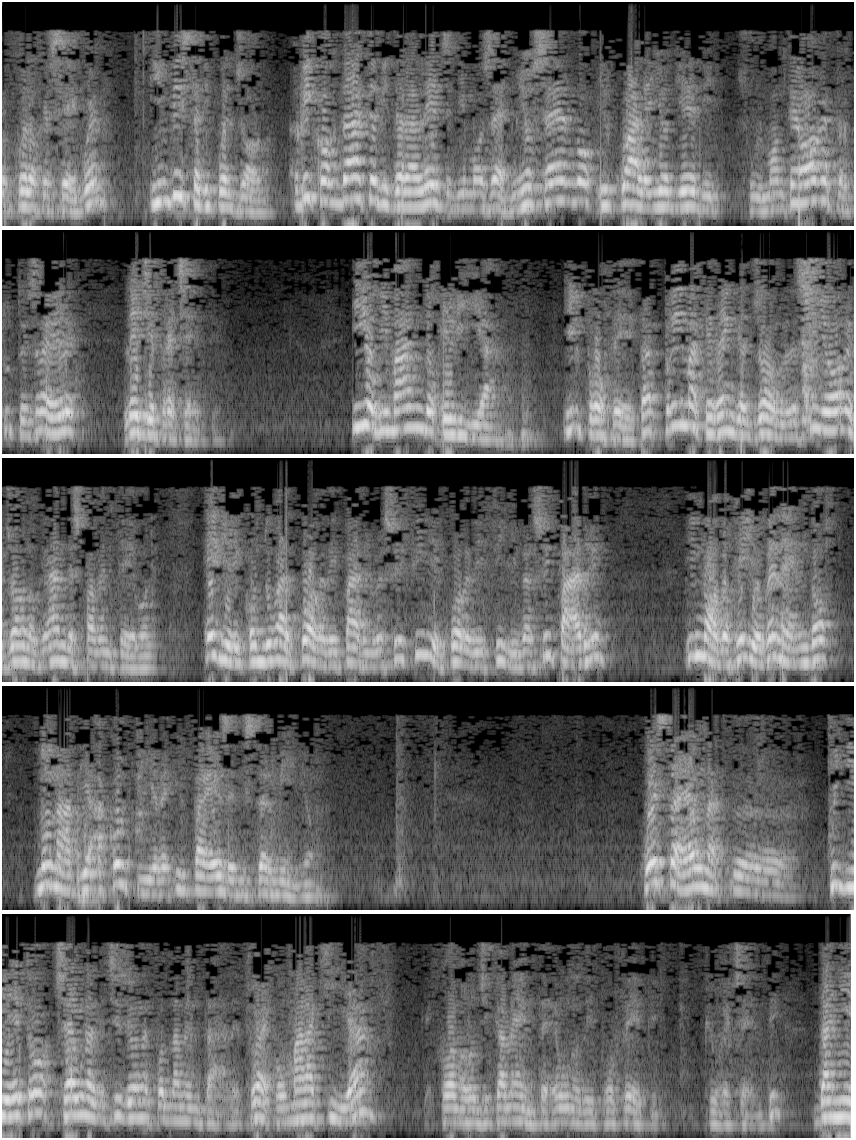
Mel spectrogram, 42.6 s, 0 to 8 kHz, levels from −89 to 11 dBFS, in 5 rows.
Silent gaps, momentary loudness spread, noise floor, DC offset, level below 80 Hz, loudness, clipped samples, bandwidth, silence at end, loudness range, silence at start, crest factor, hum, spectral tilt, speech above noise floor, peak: none; 13 LU; -47 dBFS; under 0.1%; -46 dBFS; -11 LUFS; 0.2%; 5.8 kHz; 0 s; 5 LU; 0 s; 12 dB; none; -9 dB/octave; 37 dB; 0 dBFS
